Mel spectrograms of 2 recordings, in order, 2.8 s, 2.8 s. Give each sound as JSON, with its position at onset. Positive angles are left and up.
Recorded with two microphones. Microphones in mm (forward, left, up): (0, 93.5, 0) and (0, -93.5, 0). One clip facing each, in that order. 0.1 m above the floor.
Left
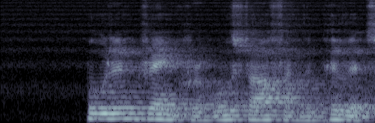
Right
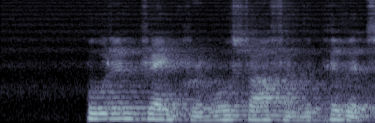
{"t": 0.7, "sound": "a man speaking", "side_deg": -20, "distance_m": 1.2}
